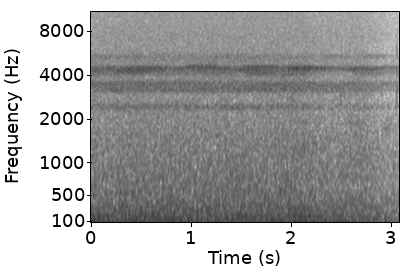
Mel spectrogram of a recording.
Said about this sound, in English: What are they, crickets or cicadas? It's a very pretty sound of an autumn evening here in West Hampton.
